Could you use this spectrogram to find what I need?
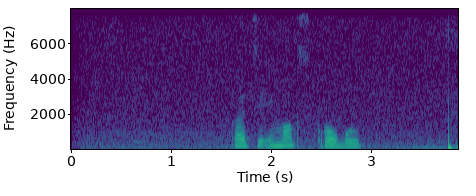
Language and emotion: Russian, neutral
